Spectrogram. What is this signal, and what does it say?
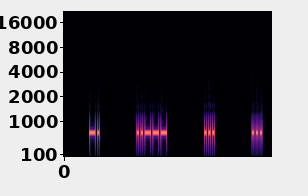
Morse code, heard as a keyed tone, about 30 wpm, spaced as for 10 wpm, 700 Hz. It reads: N2SS
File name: Lesson 18g - Letter m - Call Signs 30wpm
